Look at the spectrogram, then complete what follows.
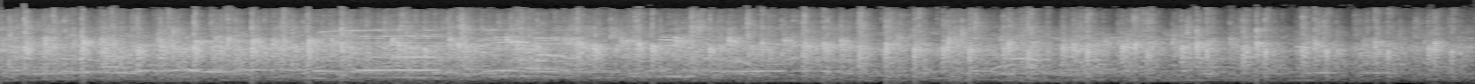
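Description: Sustained audience applause for Diego and his team, a dense crackle of many hands clapping steadily and loudly for several seconds, with faint voices and cheers mixed into the crowd noise.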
